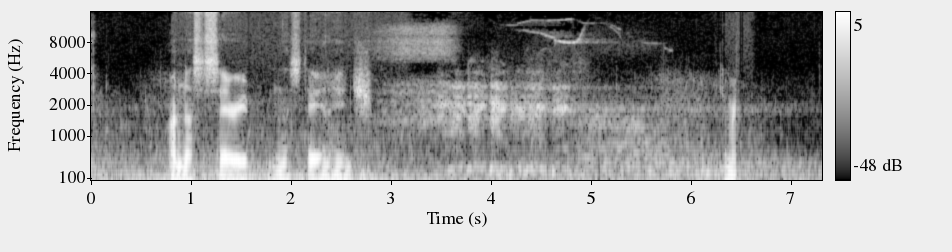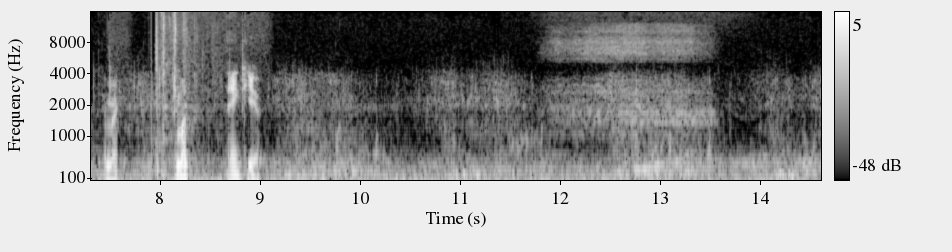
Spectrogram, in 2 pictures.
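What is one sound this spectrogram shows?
Muffled underwater ambience rumbles low and steady.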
